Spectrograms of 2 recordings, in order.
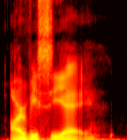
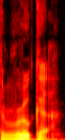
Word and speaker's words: RVCA: that uh rvca the clothing line is not pronounced rvca it's pronounced ruka you guys ever do you guys know that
